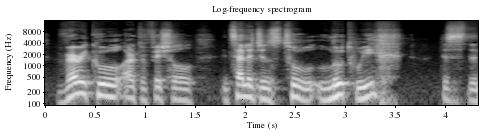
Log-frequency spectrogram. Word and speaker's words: Ludwig: cool artificial intelligence tool loot we this is the name um as you like I pronounce it the German way you know I'm not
